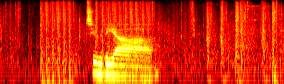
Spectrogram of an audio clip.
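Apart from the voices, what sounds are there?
gunfire from rifles in a video game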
